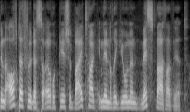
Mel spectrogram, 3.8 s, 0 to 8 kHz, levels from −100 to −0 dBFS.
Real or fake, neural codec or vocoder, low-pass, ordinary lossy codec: fake; codec, 16 kHz, 1 kbps, FunCodec, trained on LibriTTS, 50 frames a second; none; none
